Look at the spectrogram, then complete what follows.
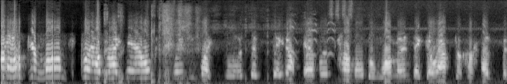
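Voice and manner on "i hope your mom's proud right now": high, angry, taunting mock screaming. Telling a story about being squirted with a squirt gun, retelling a scream. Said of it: "I'm screaming".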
